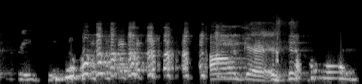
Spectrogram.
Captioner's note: laughter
